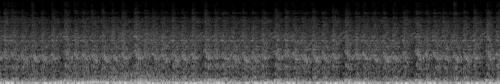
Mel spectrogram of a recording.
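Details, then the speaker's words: Non-running 2006 Ford F350 4x4 6.0 Powerstroke diesel with new batteries: slow, lumpy cranking about a beat and a half per second, one heavier chunk each cycle, never catches. No oil pressure registering, electrical power oddities; oil pump, HPOP or injectors suspected. "It definitely kind of sounds a little weird turning over, man. Yeah, it definitely has a chunk to it."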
